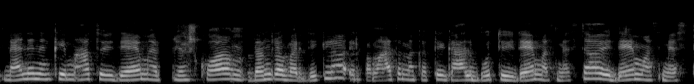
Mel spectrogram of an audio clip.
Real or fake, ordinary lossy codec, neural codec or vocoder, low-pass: fake; AAC, 48 kbps; vocoder, 22.05 kHz, 80 mel bands, Vocos; 7.2 kHz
